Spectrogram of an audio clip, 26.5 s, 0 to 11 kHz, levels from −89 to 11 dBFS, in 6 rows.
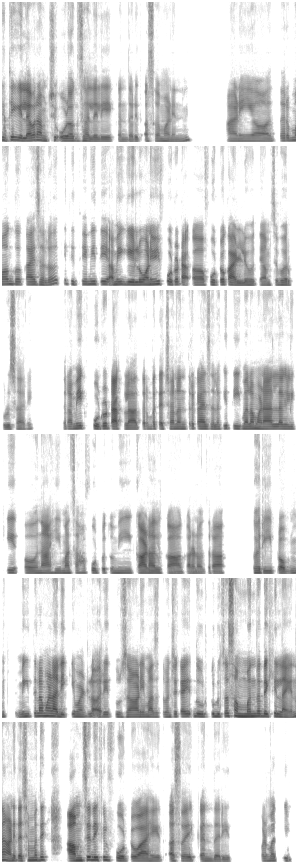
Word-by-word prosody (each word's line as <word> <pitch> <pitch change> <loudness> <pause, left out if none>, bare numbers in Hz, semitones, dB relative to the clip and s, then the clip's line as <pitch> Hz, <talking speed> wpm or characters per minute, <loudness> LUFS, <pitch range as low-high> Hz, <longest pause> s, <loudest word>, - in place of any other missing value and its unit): तिथे 200 +2 -1
गेल्यावर 180 +1 +5
आमची 195 0 -1
ओळख 165 -1 0
झालेली 140 -4 -2
आहे, 135 - -1
एकंदरीत 130 +1 -10
असं 140 +2 -8
म्हणेन 125 -3 -7
मी. 195 - -9 0.6
आणि 140 +1 -4
अ, 145 0 -4 0.3
तर 175 +1 -5
मग 190 +1 -2
काय 185 0 +1
झालं, 175 +7 -4
की - - -13
तिथे 195 0 -6
मी 195 +1 -2
ते, 200 -1 0
आम्ही 185 +1 +1
गेलो 175 0 +3
आणि 180 +1 +3
मी 210 - +2
फोटो 185 -1 0
टाक - - 0
अ, 150 0 +2
फोटो 175 +1 -1
काढले 140 -4 +3
होते 135 -1 -6
आमचे, 135 +2 -6
भरपूर 140 -2 -5
सारे. 135 0 -9 0.5
तर 155 - -10
आम्ही 170 +4 +2
एक 190 - -5
फोटो 175 0 0
टाकला. 135 -3 +4
तर 145 - -6
मग 150 +3 -7
त्याच्यानंतर 160 +3 -3
काय 170 -1 +2
झालं, 155 -2 -6
की 185 - -4
ती 175 -2 -3
मला 165 +1 +2
म्हणायला 155 -1 +3
लागली, 155 -1 0
की 170 -1 -2
अ, 140 -1 -3
"नाही 140 0 0
माझा 140 +2 -4
हा 150 +1 -9
फोटो 145 -2 -6
तुम्ही 140 -1 -7
काढाल 135 -1 +4
का? 125 -2 +2
कारण 125 0 -4
जरा 130 -1 -1 0.5
घरी 140 -2 -2
प्रॉब्लेम" 140 +2 -1 0.3
मी 175 +2 0
तिला 205 +1 +3
म्हणाली, 190 -6 +6
की 180 - -3
म्हटलं, 170 +1 -1
"अरे, 155 +1 0
तुझा 160 0 -3
आणि 165 0 +2
माझा 160 -3 -1
तर 150 - -18
म्हणजे 160 +2 -3
काही 185 +1 +2
दूर-दूरचा 180 +2 -1
संबंध 185 -2 +4
देखील 185 0 +4
नाही 145 -4 +5
आहे 135 - 0
ना. 210 - +5
आणि 165 +2 +4
त्याच्यामध्ये 185 +5 +2 0.4
आमचे 175 +5 +8
देखील 205 0 +3
फोटो 155 -3 0
आहेत, 140 -2 +3
असं 150 +2 -1
एकंदरीत." 135 -3 -4 0.5
पण 155 0 -6
मग 165 - -1
ती 165 0 -11
160 Hz, 205 wpm, -25 LUFS, 140-180 Hz, 0.6 s, आमचे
